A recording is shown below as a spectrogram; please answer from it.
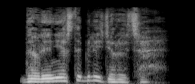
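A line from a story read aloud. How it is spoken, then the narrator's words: Strained breathless exhale. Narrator (Russian): с трудом выдохнул Артем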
